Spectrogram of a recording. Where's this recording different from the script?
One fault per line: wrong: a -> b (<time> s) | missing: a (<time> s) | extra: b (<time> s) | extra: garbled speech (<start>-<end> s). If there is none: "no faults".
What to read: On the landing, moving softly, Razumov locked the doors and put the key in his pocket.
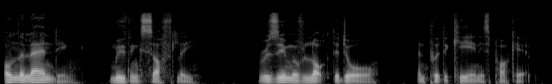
wrong: doors -> door (3.4 s)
